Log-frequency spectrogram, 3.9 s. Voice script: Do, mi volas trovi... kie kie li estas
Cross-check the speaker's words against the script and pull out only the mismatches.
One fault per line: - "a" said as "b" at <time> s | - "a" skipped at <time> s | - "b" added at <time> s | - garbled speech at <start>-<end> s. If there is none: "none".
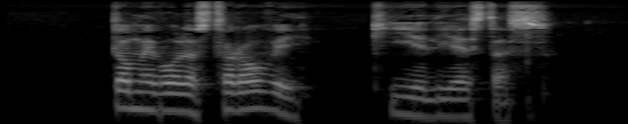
- "kie" skipped at 2.7 s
